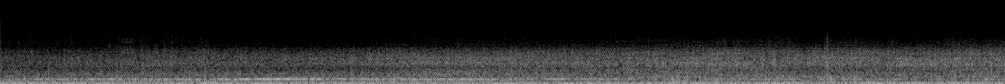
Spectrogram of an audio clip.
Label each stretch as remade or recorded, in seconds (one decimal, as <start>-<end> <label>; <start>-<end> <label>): 0.0-6.2 recorded; 6.2-9.1 remade; 9.1-10.1 recorded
